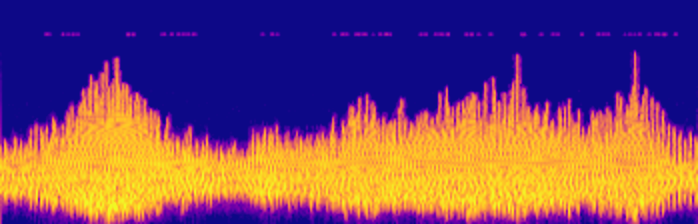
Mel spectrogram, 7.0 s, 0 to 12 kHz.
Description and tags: Same idea as for my Iteration Project 1 sample pack, but this time the starting point is the picture from someone else's sound and then iterating the sound-to-image-to-sound process.
This sample is the conversion to sound from the image of this sample:
Used Nicolas Fournell's free Audiopaint program to convert from pictures to sound. The starting sound was approx 7s in lenght, so I will use that. Min freq 50Hz, max freq 10,000Hz.
Left channel volume was a bit weak so boosted it up.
